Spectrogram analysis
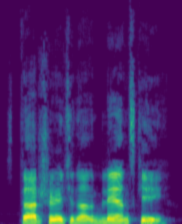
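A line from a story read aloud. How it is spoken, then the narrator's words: Yelling outside window. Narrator (Russian): орал кто-то за окном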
